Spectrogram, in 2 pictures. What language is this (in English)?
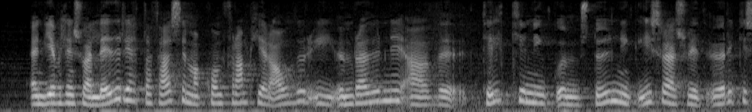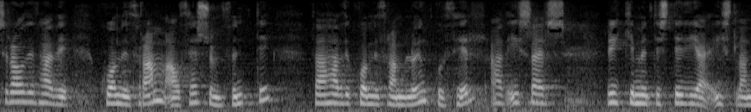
Icelandic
